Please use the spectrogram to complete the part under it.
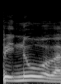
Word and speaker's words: Pesnot: P-E-S-N-O-T, que vous prononcez certainement Penaud également.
